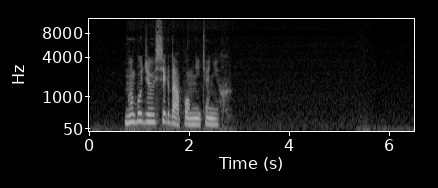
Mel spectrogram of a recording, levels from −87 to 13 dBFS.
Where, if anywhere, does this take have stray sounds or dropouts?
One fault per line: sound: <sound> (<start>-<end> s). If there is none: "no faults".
no faults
